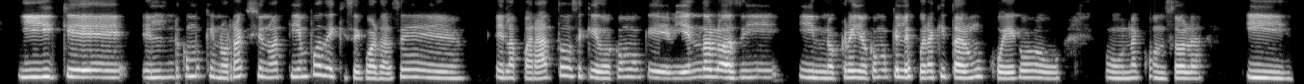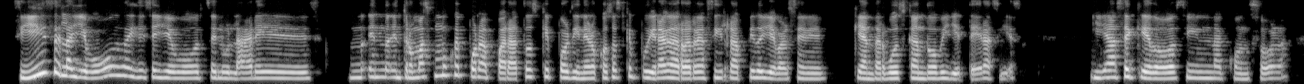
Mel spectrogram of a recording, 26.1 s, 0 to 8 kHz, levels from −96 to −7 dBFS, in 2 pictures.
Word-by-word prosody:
Y 260 0 +6
que 255 -2 +4
él 245 +1 -2
como 290 0 -2
que 280 - -2
no 230 -2 +1
reaccionó 275 -1 0
a 255 0 -4
tiempo 280 +5 +1
de 290 -3 +2
que 235 - -16
se 220 -2 0
guardase 220 +1 -1 0.3
el 235 -2 -1
aparato, 230 +6 0
se 285 0 -5
quedó 225 -5 0
como 265 +1 -5
que 230 -4 +1
viéndolo 250 +5 +3
así 245 -3 +1
y 245 -3 0
no 220 -2 -1
creyó 240 -1 +3
como 250 +1 -5
que 260 - +3
le 250 +2 +3
fuera 235 -2 +1
a - - -11
quitar 245 -4 +3
un 265 +4 -1
juego 220 -2 0
o 215 - -18 0.4
o 240 - -9
una 215 +2 -2
consola. 215 -1 -1 0.4
Y 225 -4 +3 0.2
sí, 270 - +5
se 425 -3 +3
la 300 -2 +4
llevó, 270 +6 0
ahí 290 -3 -1
sí 245 - -5
se 250 0 -2
llevó 220 -1 0
celulares, 215 0 -2 0.3
en 235 +1 -4
en 255 -1 -3
entró 235 -1 -1
más 250 +2 -1
como 310 +3 -2
que 330 -1 -2
por 280 -5 -1
aparatos 240 +2 -1
que 265 - -5
por 240 -2 -1
dinero, 210 -1 0
cosas 240 +2 -4
que 280 - -6
pudiera 225 -2 +1
agarrar 215 -2 +3
así 220 +1 -2
rápido 225 +1 -2
y - - 0
llevarse 195 -1 -2
de 195 +1 -5 0.3
que 220 - +2
andar 195 -1 0
buscando 210 0 +1
billeteras 200 0 -3
y - - -11
eso. - - -17 0.7
Y 230 -2 -2
ya 245 0 +2
se 265 +1 +3
quedó 210 -4 +3
sin 220 0 -5
la 210 -1 -6
consola, 205 +3 -7
230 Hz, 180 wpm, -23 LUFS, 215-255 Hz, 0.7 s, Y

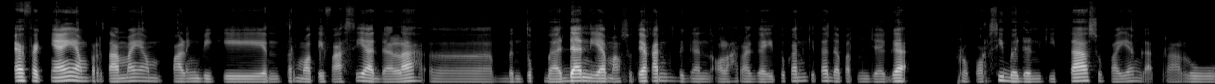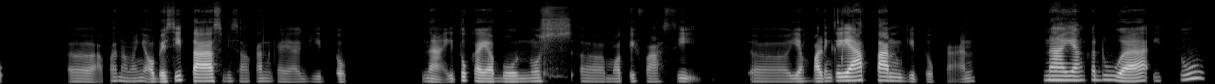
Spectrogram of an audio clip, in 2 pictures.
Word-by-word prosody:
Efeknya, 170 -1 +6
yang 160 -3 +1
pertama, 155 +1 -1
yang 155 -3 -8
paling 140 +1 -5
bikin 130 -1 -5
termotivasi 135 +2 -6
adalah, 140 +4 +1
eee, 130 -1 -13
bentuk 130 +2 -13
badan. 145 +6 +5
Ya, 145 -2 +2
maksudnya 140 +3 0
kan 165 +1 +1
dengan 135 -5 -14
olahraga 130 0 -10
itu 125 +4 -9
kan 160 +1 -6
kita 165 -1 -8
dapat 140 -4 -9
menjaga 130 +3 0 0.5
proporsi 130 +9 -8
badan 135 -5 -3
kita 160 +6 +3
supaya 145 -4 -10
enggak 150 -1 -14
terlalu, 130 - -11 0.6
eee, 135 -2 -8
apa 175 - -14
namanya, 155 -2 -10
obesitas, 155 +1 +4
misalkan 145 0 -14
kayak 125 -1 -14
gitu. 130 0 -12 0.8
Nah, 125 -5 -2
itu 140 +7 -4
kayak 140 -4 +1
bonus, 145 - -5
eee, 135 -2 -11
motivasi, 135 0 -9 0.6
eee, 135 -1 -12
yang 140 - -3
paling 145 +2 +1
kelihatan 185 +1 +5
gitu 145 -5 -12
kan. 145 - -14 0.7
Nah, 200 -1 +5
yang 200 0 +1
kedua 185 -6 +3
itu 225 - -6
140 Hz, 125 wpm, -22 LUFS, 130-160 Hz, 0.8 s, Efeknya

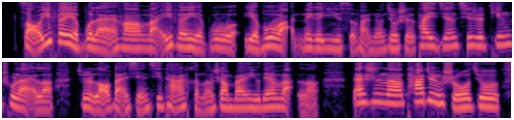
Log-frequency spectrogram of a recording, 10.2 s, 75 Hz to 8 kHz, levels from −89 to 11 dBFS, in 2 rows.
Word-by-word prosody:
早 - - +4
1 310 - +4
分 290 -3 +6
也 220 - +5
不 190 +2 -1
来 160 -2 +1
哈， 180 -1 +2
晚 175 -1 -1
1 - - +1
分 190 -4 0
也 165 -3 0
不 180 +1 -3
也 170 -1 +1
不 200 - -1
晚。” 200 -3 +5 0.2
那 185 0 -3
个 175 - -2
意 170 -1 -7
思 180 - -7
反 - - -6
正 150 +1 -9
就 170 -1 -3
是， - - -5
他 215 +5 +1
已 210 - -1
经 200 +2 -5
其 220 0 -5
实 215 - 0
听 230 +3 -5
出 240 - -3
来 185 - +1
了， 155 -1 0 0.2
就 195 - -9
是 185 - 0
老 - - +4
板 155 - 0
嫌 150 -4 -6
弃 205 +2 -6
他 205 -4 -1
可 200 - -8
能 145 +3 -7
上 185 -2 +1
班 180 0 0
有 180 - -3
点 195 +1 -1
晚 - - +2
了。 - - -7 0.3
但 275 - +4
是 290 +1 -4
呢， 260 -2 +4
他 295 +2 +5
这 310 -1 0
个 260 - 0
时 230 - -2
候 185 +2 +3
就 195 -1 0
190 Hz, 320 characters per minute, -23 LUFS, 175-215 Hz, 0.3 s, 分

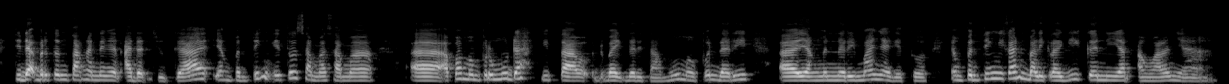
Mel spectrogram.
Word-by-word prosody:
tidak 225 - +6
bertentangan 220 -2 0
dengan 195 -2 -1
adat 185 +6 +1
juga, 245 - +1
yang 210 -2 -6
penting 180 -1 -4
itu 215 +8 -1
sama-sama, 185 -3 -2 0.4
eee, 180 -1 +5
apa 250 +7 -1
mempermudah 250 +4 +1 0.2
kita, 190 -4 +2 0.2
baik 185 -2 +3
dari 175 -1 +1
tamu 160 +7 -6
maupun 205 +2 -4
dari, 205 +5 0 0.3
eee, 185 +1 +8
yang 185 0 0
menerimanya 195 +3 +1
gitu. 165 +1 -6 0.2
Yang 200 -1 -4
penting 240 +6 +1
nih 270 - -2
kan, 280 - +5
balik 195 -1 +3
lagi 190 +6 0
ke 215 - +1
niat 190 -1 -1
awalnya. 165 -2 -5
190 Hz, 150 wpm, -24 LUFS, 180-220 Hz, 0.4 s, eee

